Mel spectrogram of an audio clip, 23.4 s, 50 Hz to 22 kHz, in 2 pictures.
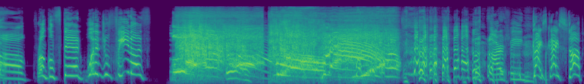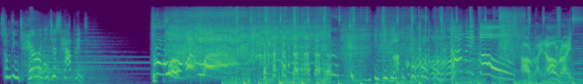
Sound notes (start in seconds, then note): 5.8 both "retching"; 8.0 both laughing; 14.7 retching; 16.6 laughing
